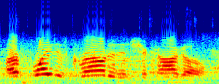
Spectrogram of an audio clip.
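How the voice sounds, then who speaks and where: A man's voice: high voice, expressive, moderate pace. An actor playing a stranded adult son phoning his mother in a radio drama, heard over a phone line. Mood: anxious. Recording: dull, noisy phone call with ambience.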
